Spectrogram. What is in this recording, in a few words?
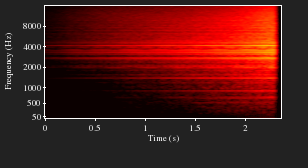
Riser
